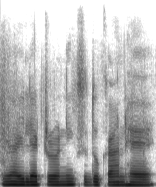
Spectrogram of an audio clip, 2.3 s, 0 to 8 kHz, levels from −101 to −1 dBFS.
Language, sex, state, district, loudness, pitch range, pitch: Hindi, male, Jharkhand, Deoghar, -15 LUFS, 115-125 Hz, 120 Hz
